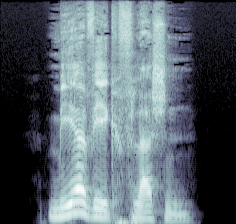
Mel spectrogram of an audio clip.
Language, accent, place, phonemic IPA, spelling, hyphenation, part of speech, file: German, Germany, Berlin, /ˈmeːɐ̯veːkˌflaʃn̩/, Mehrwegflaschen, Mehr‧weg‧fla‧schen, noun, De-Mehrwegflaschen.ogg
- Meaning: plural of Mehrwegflasche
